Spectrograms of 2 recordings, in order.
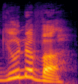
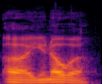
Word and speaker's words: Unova: The Unova. I call it Univa. Oh, interesting. I've never had it pronounced that I always knew as Yova.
